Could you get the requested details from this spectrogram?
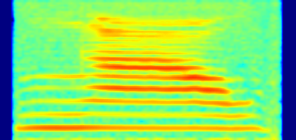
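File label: "ngaau3", Cantonese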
